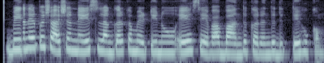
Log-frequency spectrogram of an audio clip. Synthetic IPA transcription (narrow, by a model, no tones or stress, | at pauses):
biːnəɾpɾəʃaːʃənːeːɪslə̃ŋkəɾkəmeːʈiːnũːʔeːseːʋaːbə̃nd̪kəɾənd̪d̪ɪt̪ːeːɦʊkəm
